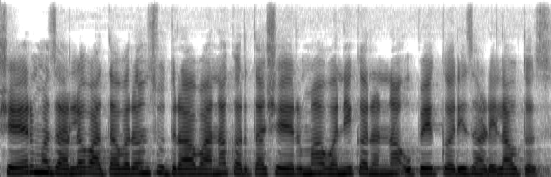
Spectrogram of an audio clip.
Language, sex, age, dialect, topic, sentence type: Marathi, female, 31-35, Northern Konkan, agriculture, statement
